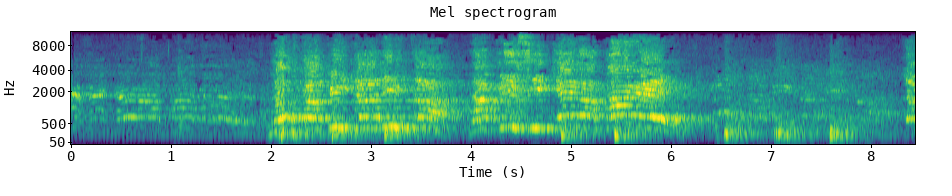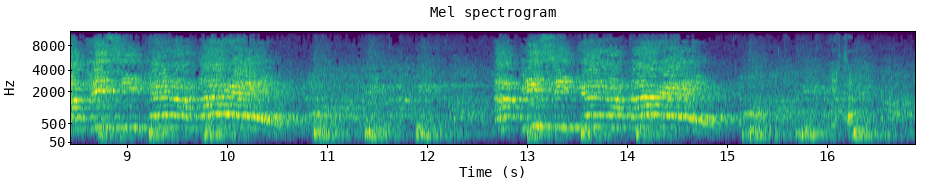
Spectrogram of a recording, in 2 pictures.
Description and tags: people shouting slogans against the government during a demonstration. Recorded in Seville on March 29th 2012, a day of general strike in Spain. Soundman OKM mic capsules into PCM M10 recorder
